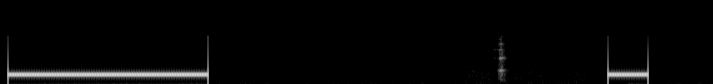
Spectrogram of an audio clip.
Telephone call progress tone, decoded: ringback tone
